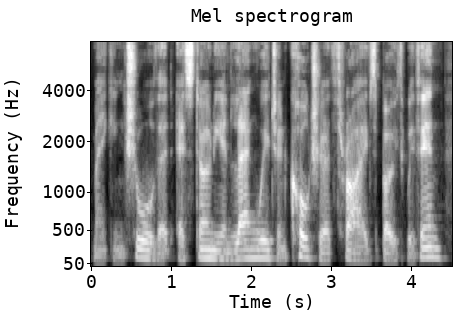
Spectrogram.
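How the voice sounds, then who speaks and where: A male reporter giving steady, scripted news narration. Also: lowish voice, a little slow.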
